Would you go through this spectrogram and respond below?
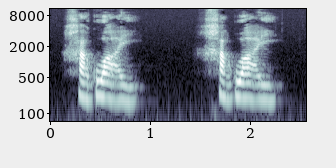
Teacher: Hawaii, Hawaii, with a very strong initial G, Hawaii, and the W has a GU sound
